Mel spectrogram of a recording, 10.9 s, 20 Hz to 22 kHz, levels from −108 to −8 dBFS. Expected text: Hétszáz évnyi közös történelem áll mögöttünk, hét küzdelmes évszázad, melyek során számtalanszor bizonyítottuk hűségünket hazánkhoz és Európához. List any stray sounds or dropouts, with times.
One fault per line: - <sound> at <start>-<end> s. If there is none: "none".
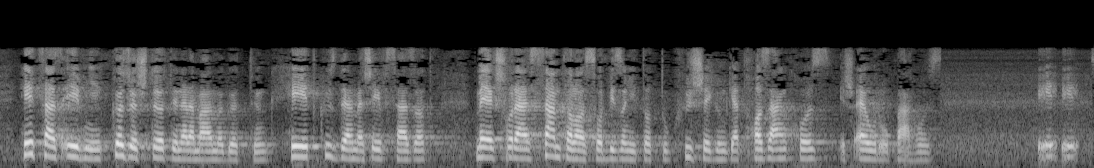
- laugh at 10.4-10.8 s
